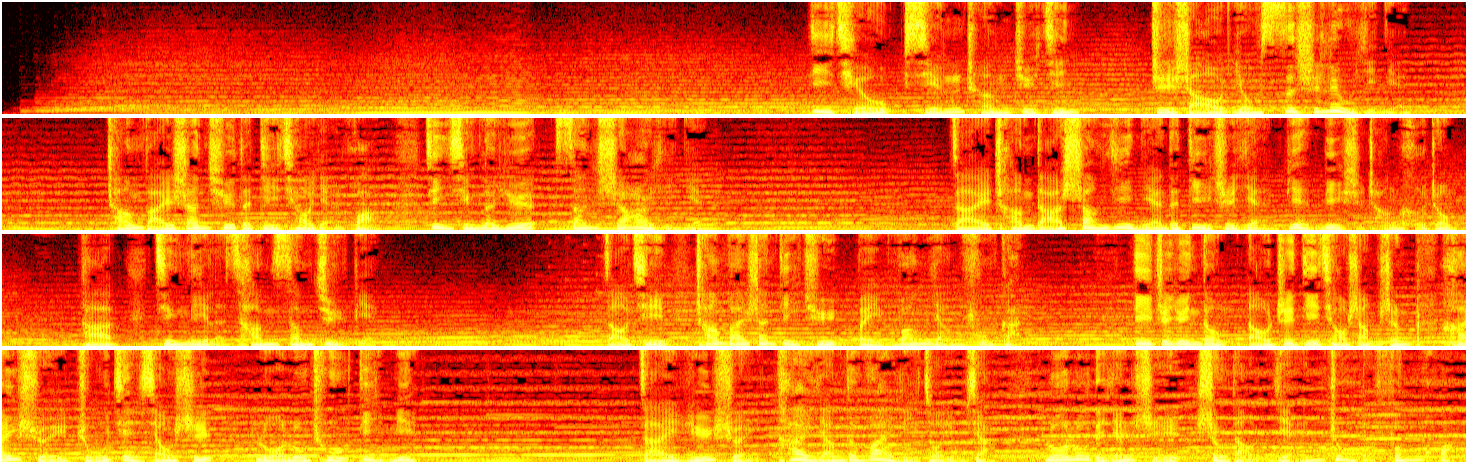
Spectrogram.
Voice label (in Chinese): 男 专题; 长白山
